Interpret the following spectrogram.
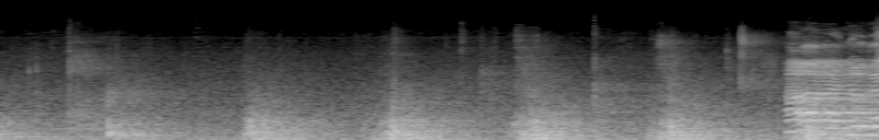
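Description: Soft thuds in a steady beat, about one a second, in a large reverberant room. A choir comes in singing at the very end.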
